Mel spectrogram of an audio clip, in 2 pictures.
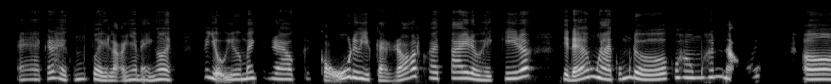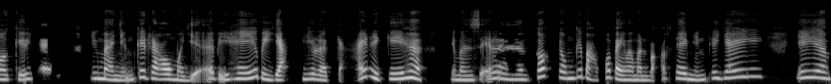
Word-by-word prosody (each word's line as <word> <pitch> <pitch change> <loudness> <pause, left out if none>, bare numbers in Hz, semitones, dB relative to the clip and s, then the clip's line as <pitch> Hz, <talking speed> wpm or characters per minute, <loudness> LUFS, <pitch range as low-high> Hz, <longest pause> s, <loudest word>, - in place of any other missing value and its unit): À, 225 +2 -8
cái 280 +4 -2
đó 290 - -6
thì 230 - 0
cũng 235 +4 -6
tùy 225 -7 0
loại 185 +1 -2
nha 220 - -1
bạn 195 -3 -3
ơi. 230 -1 +2 0.3
Ví 335 - -4
dụ 265 - +2
như 230 +1 -1
mấy 275 +4 +1
cái 290 - -38
rau, 240 -1 +1
cái 265 - -23
củ 300 - +2
đi, - - +6
ví 270 - +3
dụ - - +1
cà 185 -1 -1
rốt, 355 - +2
khoai 285 -5 -3
tây 285 -1 +3
đồ 240 - +3
này 195 -2 -2
kia 270 +1 0
đó, 365 +2 +7 0.3
thì 230 - +3
để 195 - +6
ở - - +3
ngoài 275 -10 +3
cũng 275 +5 -2
được, 240 -3 +3
cũng 320 - -1
không 310 0 +1
hến 335 +2 -3
nỗi. 380 +4 -2 0.4
Ờ, 235 0 +4
kiểu 220 - -2
vậy, 370 - -1 0.4
nhưng 275 -1 +1
mà 245 -3 +4
những 210 +1 -1
cái 330 +7 0
rau 240 -3 +4
mà 215 -3 0
dễ 185 - -1
bị 225 - -1
héo, 265 +6 +1
bị 250 -7 +1
dập 210 -1 +3 0.2
như 245 0 0
là 210 -4 +1
cải 350 - -3
này 295 -6 +2
kia 255 +1 +2
ha, 295 -3 +5 0.3
thì 215 - -6
mình 205 0 0
sẽ 205 - -4
là 285 - 0 0.3
cất 360 +2 +3
trong 285 -2 +1
cái 350 - -3
bọc 220 -9 -3
á 320 - -1
bạn 240 -5 +4
mà 210 - 0
mình 200 -1 -1
bỏ 190 - -4 0.2
thêm 260 -4 +2
những 215 0 -1
cái 285 +3 -3
giấy 350 +5 -2 0.3
giấy, 315 +2 0
a, 295 - +2
255 Hz, 280 wpm, -21 LUFS, 225-305 Hz, 0.4 s, đó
